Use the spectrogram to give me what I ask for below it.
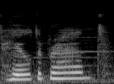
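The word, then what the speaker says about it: Hildibrand: It's pronounced hild the brand.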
